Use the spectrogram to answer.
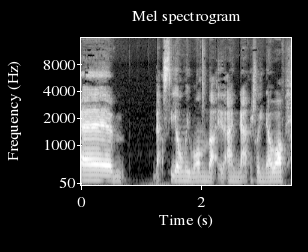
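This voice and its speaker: A man speaks with a northern English accent at a moderate pace. His pitch is medium, and the background is quiet. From northern England. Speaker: podcast host. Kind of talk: casual chat.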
